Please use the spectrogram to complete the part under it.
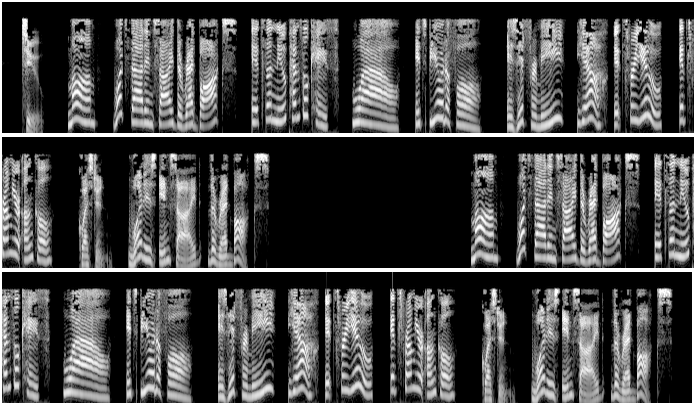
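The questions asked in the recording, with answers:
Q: What is inside the red box?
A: A new pencil case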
